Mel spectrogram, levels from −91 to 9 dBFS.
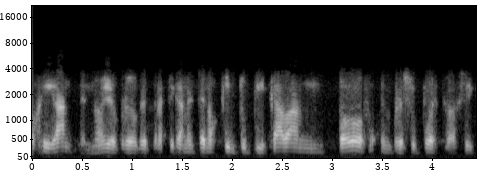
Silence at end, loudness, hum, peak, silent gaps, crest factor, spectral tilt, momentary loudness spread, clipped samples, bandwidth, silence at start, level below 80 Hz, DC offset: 0.05 s; -23 LUFS; none; -4 dBFS; none; 20 dB; -7.5 dB/octave; 10 LU; under 0.1%; 3.9 kHz; 0 s; -84 dBFS; under 0.1%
